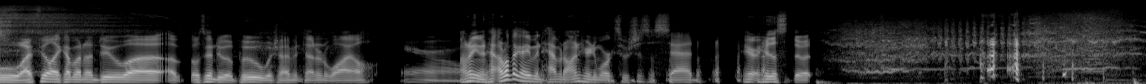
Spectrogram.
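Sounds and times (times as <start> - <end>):
speech: 0.0 - 8.8
laughter: 6.4 - 8.1, 9.4 - 11.4
car brakes screeching sound effect: 8.3 - 11.4.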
